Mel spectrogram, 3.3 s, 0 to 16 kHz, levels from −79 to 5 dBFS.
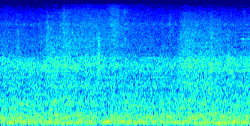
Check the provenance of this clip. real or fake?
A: real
